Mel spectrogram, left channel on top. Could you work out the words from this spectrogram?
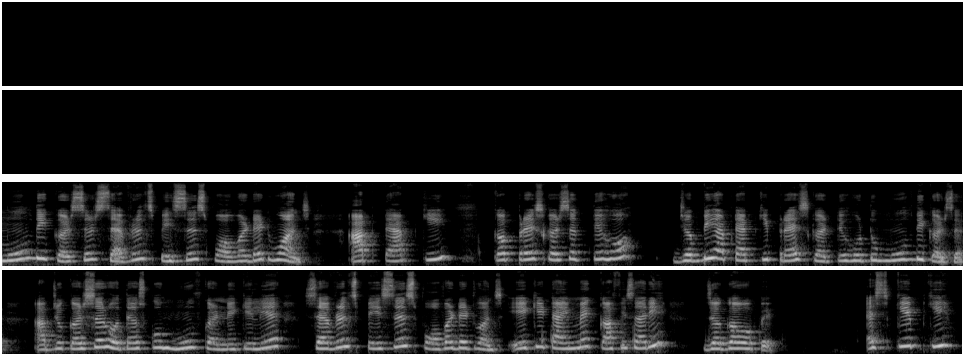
the cursor several spaces forward at once. आप टैब की कब प्रेस कर सकते हो, जब भी आप टैब की प्रेस करते हो टू मूव द कर्सर, आप जो कर्सर होता है उसको मूव करने के लिए several spaces forward at once, एक ही टाइम में काफ़ी सारी जगहों पे. एस्केप की,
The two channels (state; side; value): silent; left; 60 dB below the other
